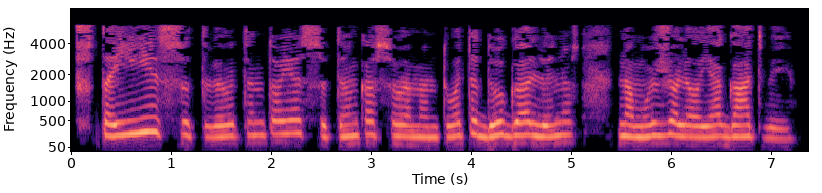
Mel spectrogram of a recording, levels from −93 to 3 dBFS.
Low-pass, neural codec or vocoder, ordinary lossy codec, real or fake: 7.2 kHz; codec, 16 kHz, 6 kbps, DAC; MP3, 24 kbps; fake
